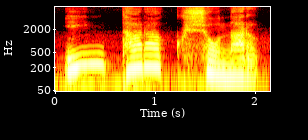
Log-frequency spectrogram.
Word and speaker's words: INTERACTIONAL: また読み方難しいんですよねインタラクショナルですとはい剛君の空は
